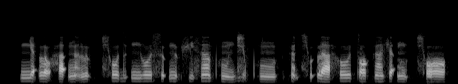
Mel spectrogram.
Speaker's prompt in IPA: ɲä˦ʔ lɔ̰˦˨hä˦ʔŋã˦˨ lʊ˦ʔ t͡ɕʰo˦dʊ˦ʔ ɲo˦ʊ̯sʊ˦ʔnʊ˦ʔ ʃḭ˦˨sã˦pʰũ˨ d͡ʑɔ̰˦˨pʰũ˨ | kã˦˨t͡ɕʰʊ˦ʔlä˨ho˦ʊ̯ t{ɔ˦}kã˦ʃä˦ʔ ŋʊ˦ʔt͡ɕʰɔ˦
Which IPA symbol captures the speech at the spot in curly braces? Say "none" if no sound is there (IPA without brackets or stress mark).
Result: ɔ˦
